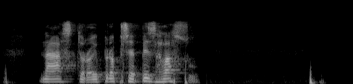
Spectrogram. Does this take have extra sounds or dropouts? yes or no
no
